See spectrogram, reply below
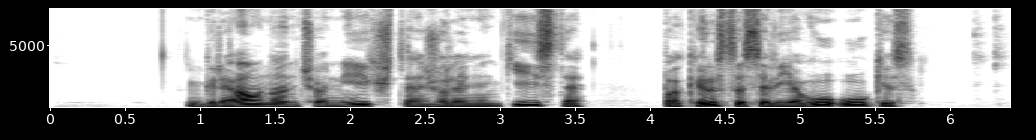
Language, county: Lithuanian, Šiauliai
